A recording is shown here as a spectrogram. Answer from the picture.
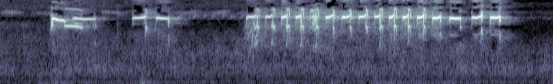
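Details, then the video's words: Swallow-winged Puffbird (Chelidoptera tenebrosa) giving two brief high whistled phrases, then a fast run of about fifteen sharp, high chips, all thin and clear with no other sounds. "SOM DE URUBUZINHO (Chelidoptera tenebrosa) Swallow-winged Puffbird"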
